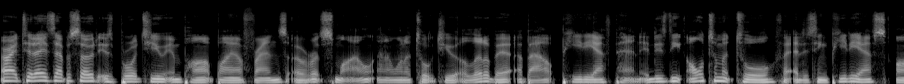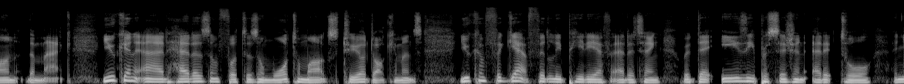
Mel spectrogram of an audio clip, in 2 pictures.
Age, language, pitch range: 20-39, English, 105-135 Hz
